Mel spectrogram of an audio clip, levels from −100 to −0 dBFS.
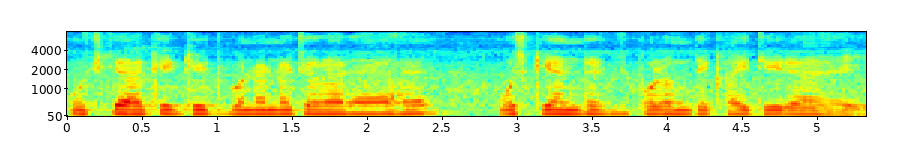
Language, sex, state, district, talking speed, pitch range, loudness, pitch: Hindi, male, Bihar, Katihar, 160 wpm, 130-135 Hz, -18 LUFS, 130 Hz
